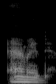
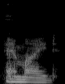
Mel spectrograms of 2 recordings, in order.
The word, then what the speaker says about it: amide: phosphodiester linkage, but through an amide or amide linkage, depends how you want to pronounce it.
